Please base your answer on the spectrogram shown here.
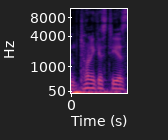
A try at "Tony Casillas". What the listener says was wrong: You're adding an extra T. Tony Casillas.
